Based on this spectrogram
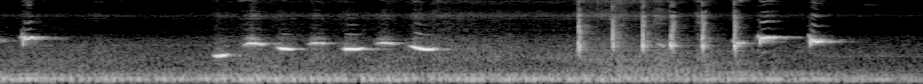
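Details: Tame young male sooty-headed bulbul, a captive collection bird, practising its song: a high slurred whistle, then a quick run of short falling whistled notes, a burst of sharp clicking notes, and two more high whistles over a low steady hum.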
